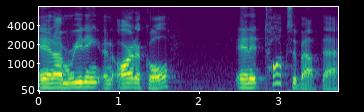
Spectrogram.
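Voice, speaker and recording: A man speaks at a very slow pace with a fairly high pitch. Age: 60s. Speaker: portfolio manager. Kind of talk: guest lecture.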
